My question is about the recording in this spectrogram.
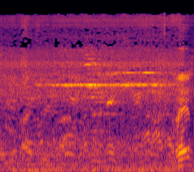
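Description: A man speaking to reporters in an indian language, over a steady low rumble of street traffic.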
